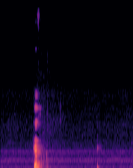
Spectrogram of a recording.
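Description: One abrupt hiccup followed by a fainter second one a second later, in a quiet room.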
